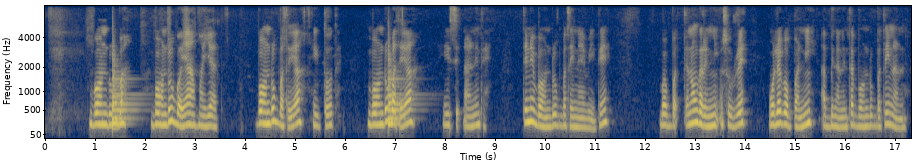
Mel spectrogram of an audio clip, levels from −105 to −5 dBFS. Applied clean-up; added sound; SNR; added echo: none; Snare drum; 3 dB; none.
